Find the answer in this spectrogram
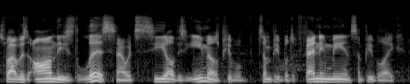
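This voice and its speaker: Speaking very fast, a man holds a medium pitch with ordinary variation. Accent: American. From US West Coast, Los Angeles. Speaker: comedian. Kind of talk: casual chat.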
